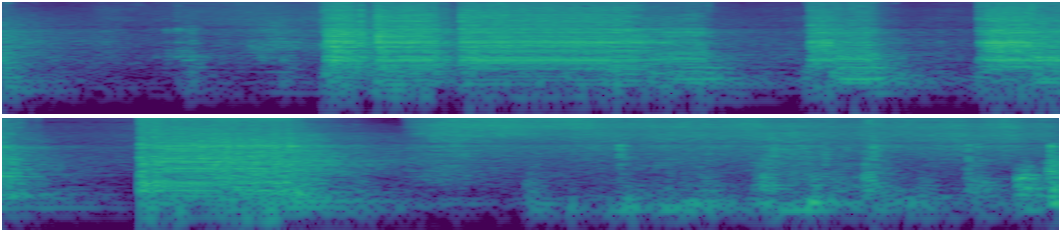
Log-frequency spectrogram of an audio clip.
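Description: Pneumatic air tools cutting into the sheet-metal seams of a pickup bed: four loud bursts that start and stop sharply, the longest nearly two seconds. Then a quieter stretch with light clicks.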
